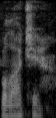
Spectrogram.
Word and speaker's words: Wallachia: I think it's actually just Wallachia.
